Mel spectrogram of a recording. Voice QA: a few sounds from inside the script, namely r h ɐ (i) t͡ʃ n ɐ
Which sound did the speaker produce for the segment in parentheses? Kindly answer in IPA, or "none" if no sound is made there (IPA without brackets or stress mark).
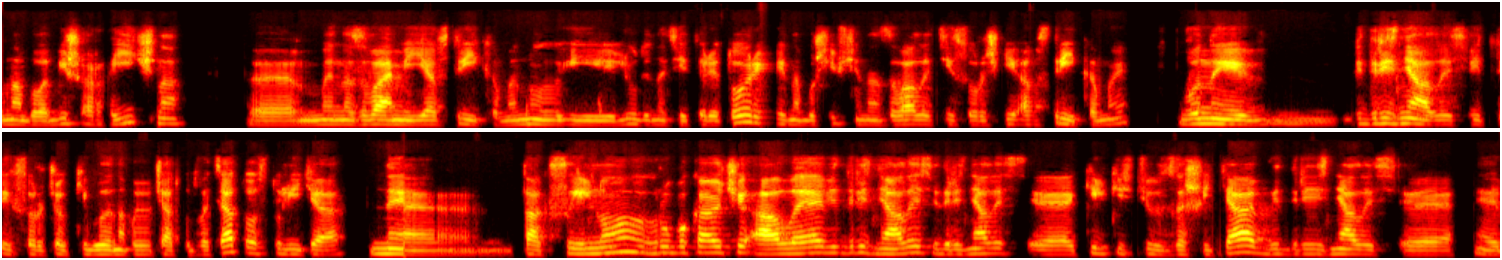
i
